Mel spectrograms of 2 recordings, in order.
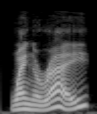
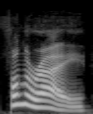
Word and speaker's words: Whangarei: And I was hosting her in a place that she pronounced as Whangarei, and it was actually Whangarei.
